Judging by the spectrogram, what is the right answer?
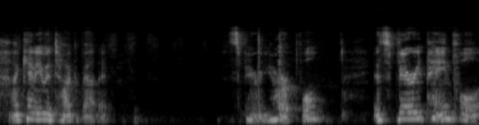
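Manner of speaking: near tears, tearful, voice choking up. Talking about her grandsons coming to live with her, on the verge of tears. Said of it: "I'm gonna cry".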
